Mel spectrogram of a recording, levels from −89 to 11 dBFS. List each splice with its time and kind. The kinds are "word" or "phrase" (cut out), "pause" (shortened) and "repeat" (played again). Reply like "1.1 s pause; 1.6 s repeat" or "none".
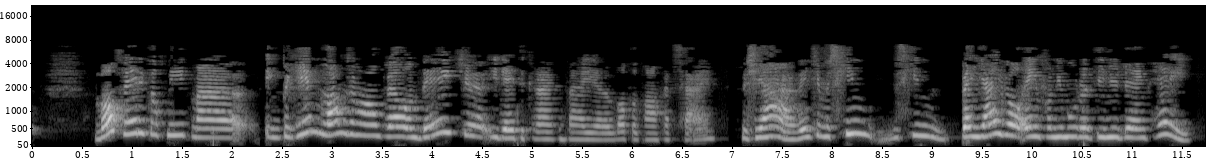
2.3 s pause; 7.0 s pause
